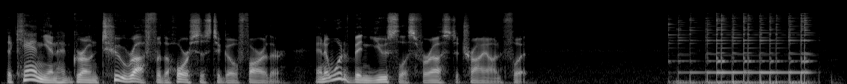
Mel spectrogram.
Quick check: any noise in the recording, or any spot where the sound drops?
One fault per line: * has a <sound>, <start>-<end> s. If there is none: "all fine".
* has a tap, 6.7-8.2 s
